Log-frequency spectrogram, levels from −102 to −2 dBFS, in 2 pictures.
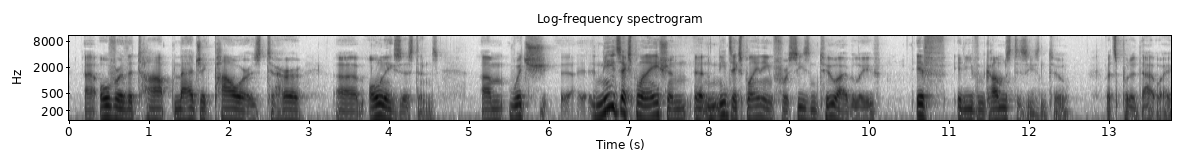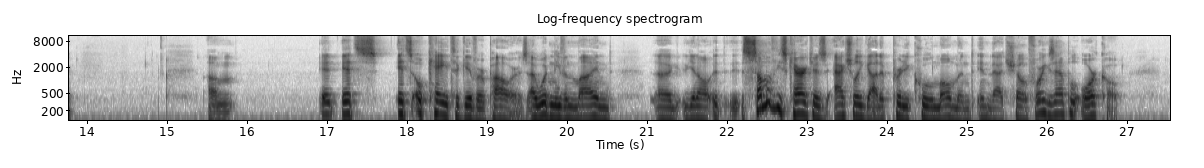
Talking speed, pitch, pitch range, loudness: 150 wpm, 120 Hz, 110-135 Hz, -21 LUFS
